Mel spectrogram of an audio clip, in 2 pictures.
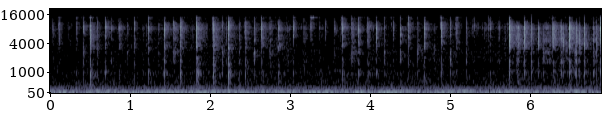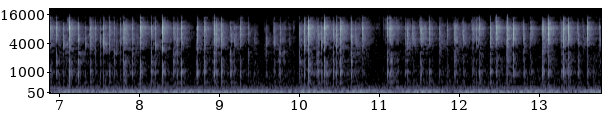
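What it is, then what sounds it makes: Metal-barrel round hairbrush. A round thermal hairbrush, with a hollow perforated silver metal barrel, nylon bristles and a black plastic end cap, is tapped on its end cap and barrel with long nails. The result is a dense run of quick, crisp, bright clicks with no ring. The tapping gets louder and busier around the sixth and tenth seconds over a faint low hum.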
